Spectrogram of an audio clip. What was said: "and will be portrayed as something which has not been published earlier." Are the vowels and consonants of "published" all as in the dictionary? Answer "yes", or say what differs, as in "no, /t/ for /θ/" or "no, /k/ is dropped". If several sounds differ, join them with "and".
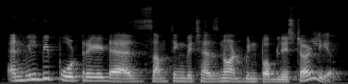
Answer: yes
